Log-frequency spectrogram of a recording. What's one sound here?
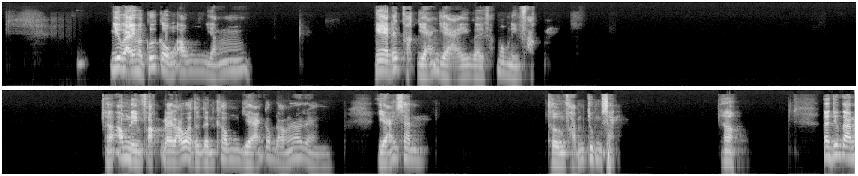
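A middle-aged man speaks calmly and close to a microphone, in short phrases with long pauses.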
